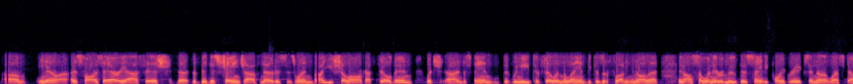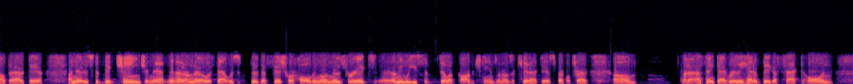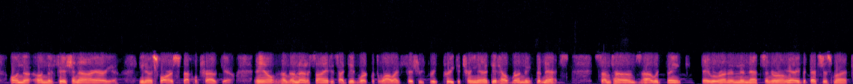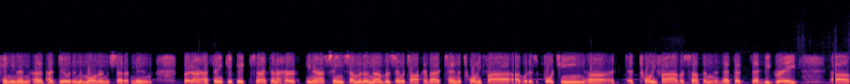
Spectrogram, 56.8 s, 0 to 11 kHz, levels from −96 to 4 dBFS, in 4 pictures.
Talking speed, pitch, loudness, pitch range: 230 wpm, 120 Hz, -24 LUFS, 110-140 Hz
